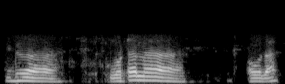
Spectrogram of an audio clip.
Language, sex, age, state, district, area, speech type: Kannada, male, 18-30, Karnataka, Gadag, urban, conversation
